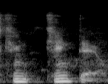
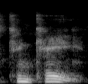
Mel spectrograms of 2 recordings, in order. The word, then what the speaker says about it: Kincaid: i said i always look at that and think it's king king dale but it's kincaid kincaid outdoors again the link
